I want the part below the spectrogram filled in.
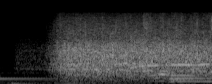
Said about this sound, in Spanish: aplausos. como en el Chavo del 8, sí, pero que ni parece que son grabados.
